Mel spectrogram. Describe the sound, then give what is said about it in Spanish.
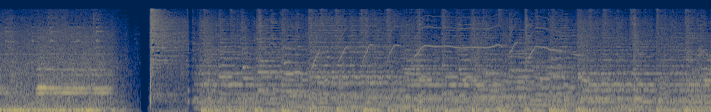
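A train locomotive pulls its wagons with a steady, loud rumble and rhythmic rail clatter, and high whistle-like tones sweep up and fall away through the middle. A brief break interrupts the sound near the start. “Se escucha la locomotora que trae en esta ocasión los vagones”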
